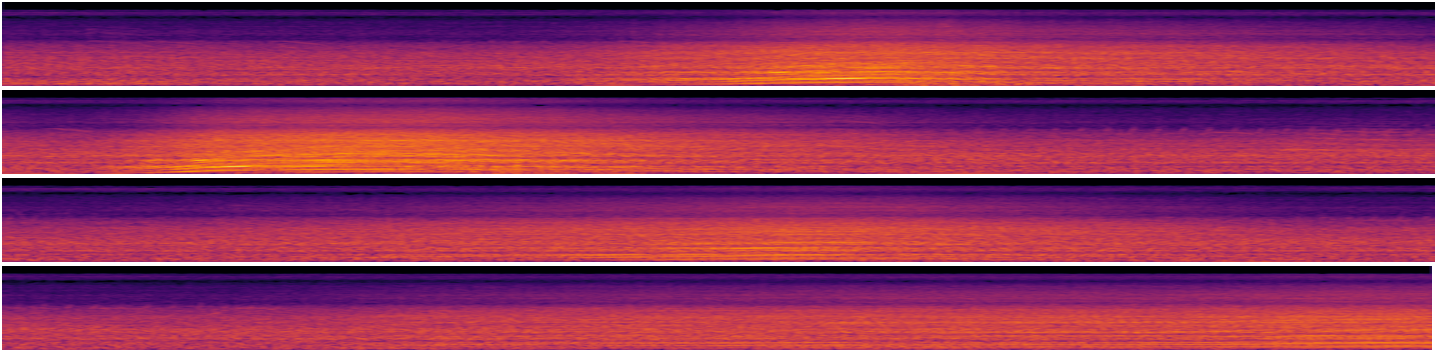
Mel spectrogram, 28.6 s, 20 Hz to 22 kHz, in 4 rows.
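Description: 2008 Lincoln MKZ's 3.5-litre V6 revved from idle at the exhaust, with the car standing still. There are two quick blips about 4 and 8 seconds in, the second the loudest, then two slower, milder revs that rise and fall, settling back to idle between them.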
